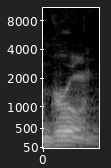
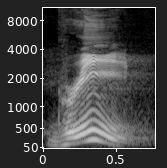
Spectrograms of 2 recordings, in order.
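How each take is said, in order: First: It is said as groo-en, without a final vowel. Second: It is said in one syllable, like green. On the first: The speaker calls it wrong. "or Gruen" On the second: The speaker calls it right. "Green. Neither one"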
